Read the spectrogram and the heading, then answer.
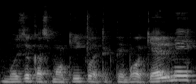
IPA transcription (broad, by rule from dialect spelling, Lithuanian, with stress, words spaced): ˈmʊzʲɪkɐs moːˈkʲiːklˠɐ tʲɪkˈtɐɪ ˈbʊʋɐ ˈkʲɛlʲmʲeːj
